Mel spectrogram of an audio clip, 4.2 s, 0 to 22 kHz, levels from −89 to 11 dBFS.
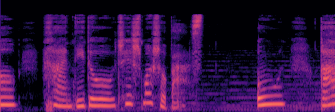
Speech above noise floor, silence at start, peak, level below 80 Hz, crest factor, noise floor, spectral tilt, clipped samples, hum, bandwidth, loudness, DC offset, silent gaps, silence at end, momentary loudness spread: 30 dB; 0 s; -8 dBFS; -60 dBFS; 16 dB; -55 dBFS; -3 dB/octave; under 0.1%; none; 13 kHz; -25 LUFS; under 0.1%; none; 0 s; 9 LU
